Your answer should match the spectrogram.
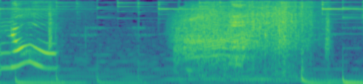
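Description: A young cartoon character's voice makes a short rising hum, then about a second later a long breathy exhale, over soft background music.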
